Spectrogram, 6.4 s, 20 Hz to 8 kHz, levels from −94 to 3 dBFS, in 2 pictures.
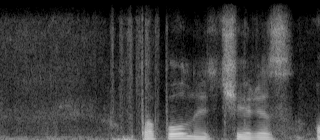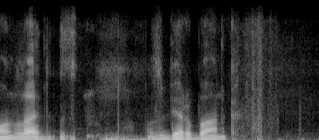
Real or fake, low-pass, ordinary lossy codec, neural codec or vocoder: real; 7.2 kHz; Opus, 16 kbps; none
